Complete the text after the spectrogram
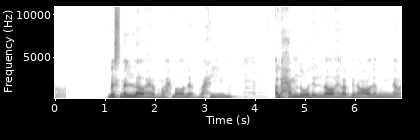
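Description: An elderly man speaks calmly and clearly, close to a microphone.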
